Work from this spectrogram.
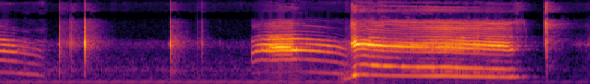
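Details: During a neck-and-paw massage indoors, a male pet cat meows repeatedly: a short falling mew, a few clicks, then a rising meow running straight into a long, strong, slowly descending wail lasting almost two seconds.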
